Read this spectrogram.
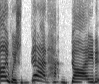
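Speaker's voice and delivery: very slow, overacted movie child-actor delivery. Mocking a distracting kid in a christmas movie, imitating a weird, actory kid. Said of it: "that real actory weird".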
